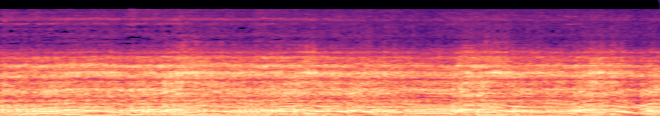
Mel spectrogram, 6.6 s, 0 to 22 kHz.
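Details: Old 90hp Johnson outboard on a 1987 Crestliner, sat about a year, fresh plugs: uneven surging running that stumbles and recovers, only kept going on starting spray; hard starting, carbs to come off and fuel lines to be cleaned.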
